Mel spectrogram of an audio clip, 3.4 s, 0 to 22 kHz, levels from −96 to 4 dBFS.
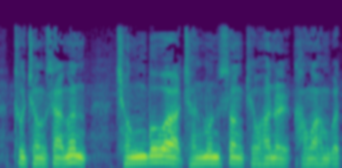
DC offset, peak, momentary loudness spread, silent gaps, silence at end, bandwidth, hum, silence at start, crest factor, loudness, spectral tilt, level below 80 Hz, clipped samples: under 0.1%; -2 dBFS; 11 LU; none; 0.05 s; 11.5 kHz; none; 0.15 s; 18 dB; -20 LUFS; -6.5 dB/octave; -60 dBFS; under 0.1%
